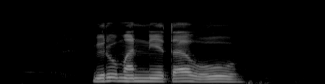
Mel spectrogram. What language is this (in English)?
Nepali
